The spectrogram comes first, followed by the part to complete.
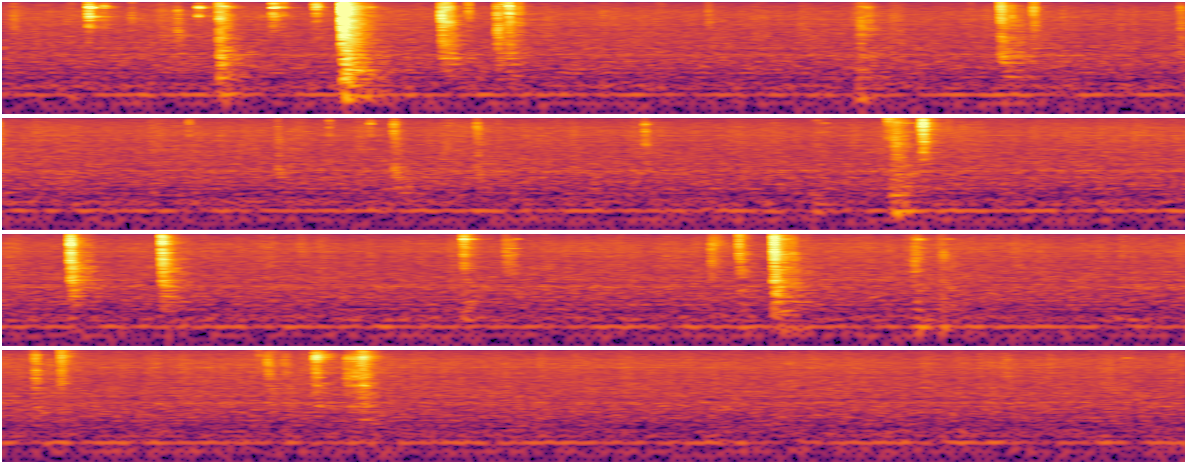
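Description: Scattered sharp metal clicks and clinks of bolts and small hardware being fitted to the gas-strut mount on a steel tool cart, one louder clink a couple of seconds in. A steady low hum runs beneath.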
